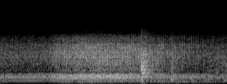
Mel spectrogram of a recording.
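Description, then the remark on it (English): A seaplane engine drones steadily as the plane taxis straight ahead on a lake toward a cliff just after landing. A continuous low hum with a faint rising whoosh and a brief bump partway through, with no voices. “I bring the plane down and land it on the lake.”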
